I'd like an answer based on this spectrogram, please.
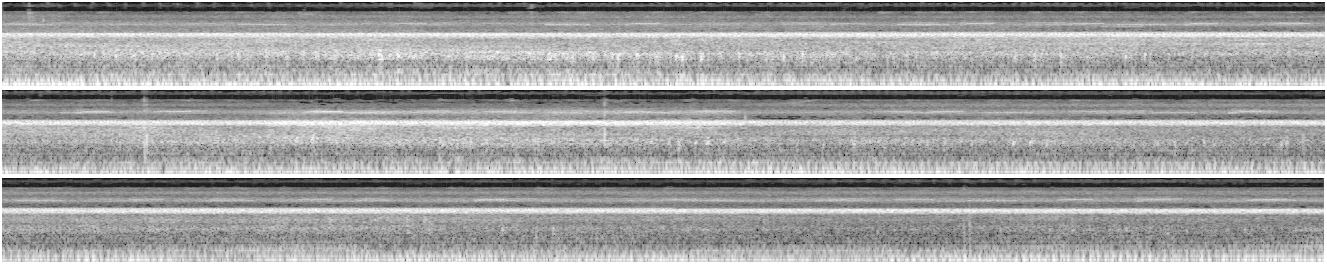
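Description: Evening chorus of crickets: a steady high-pitched trill with a fainter, higher chirp repeating a little more than once a second, over a low steady rumble.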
